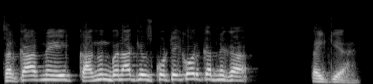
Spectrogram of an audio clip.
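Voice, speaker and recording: A man's voice: high-pitched, sing-song, normal speed, highs cut off. A man presenting political commentary to viewers in an emphatic, rhetorical way.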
